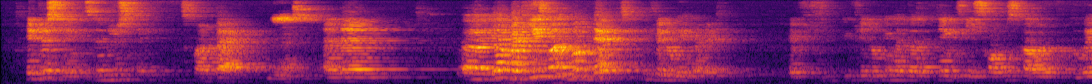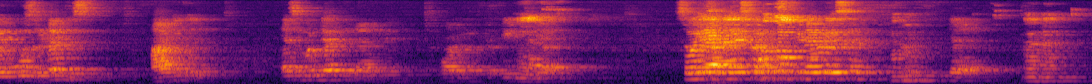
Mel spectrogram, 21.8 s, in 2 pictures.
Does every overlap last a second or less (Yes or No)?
Yes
